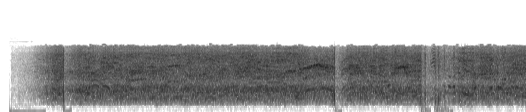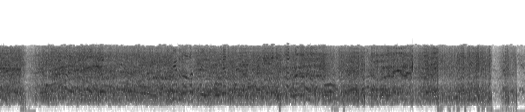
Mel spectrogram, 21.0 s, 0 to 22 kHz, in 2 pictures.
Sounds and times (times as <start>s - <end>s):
Speech: 0.8s - 21.0s.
